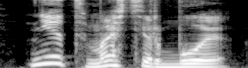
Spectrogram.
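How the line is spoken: Chuckling. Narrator (Russian): хохотнул Горд

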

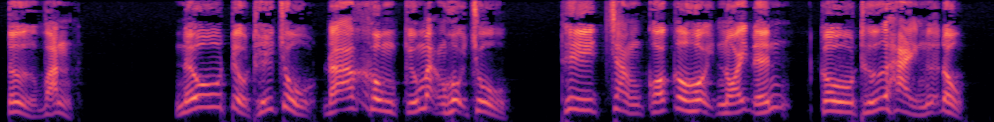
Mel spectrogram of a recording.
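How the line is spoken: Loud old nun. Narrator (Vietnamese): Tu Duyên lão ni lớn tiếng

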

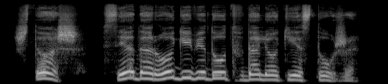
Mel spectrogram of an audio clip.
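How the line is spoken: Breathed out. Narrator (Russian): выдохнул Артас

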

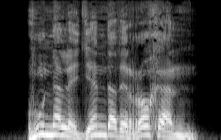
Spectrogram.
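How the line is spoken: Exclaimed. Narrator (Spanish): exclamó Legolas

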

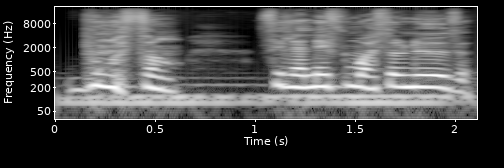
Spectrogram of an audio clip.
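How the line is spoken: Alarmed exclamation. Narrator (French): s'exclama l'émir

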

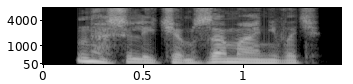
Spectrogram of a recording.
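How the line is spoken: Snort. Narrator (Russian): фыркнула

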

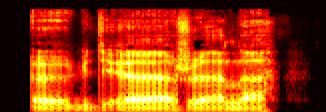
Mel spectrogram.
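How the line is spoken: Muttered. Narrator (Russian): пробормотал он

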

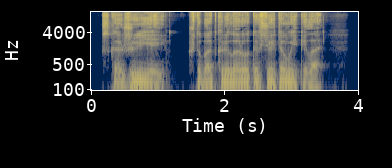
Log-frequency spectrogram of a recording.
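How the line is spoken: Executioner's command. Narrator (Russian): велел палач

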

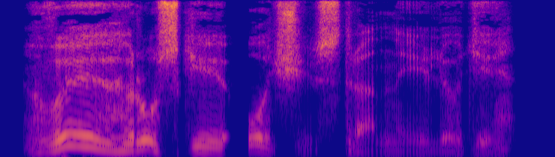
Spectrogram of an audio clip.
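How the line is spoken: Drawling. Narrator (Russian): протянул сенсей

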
